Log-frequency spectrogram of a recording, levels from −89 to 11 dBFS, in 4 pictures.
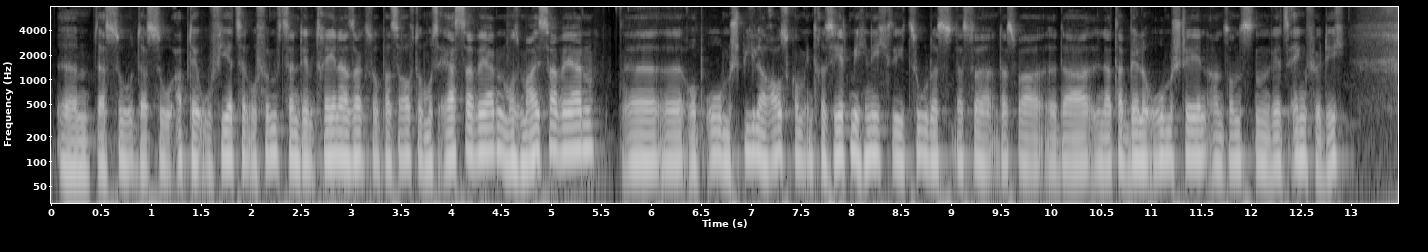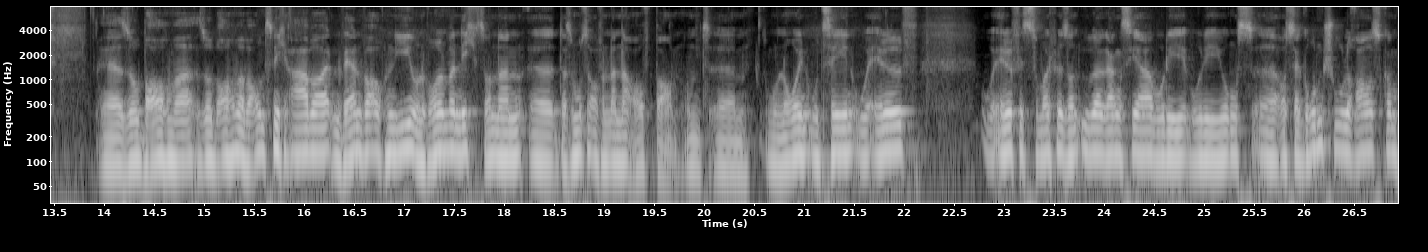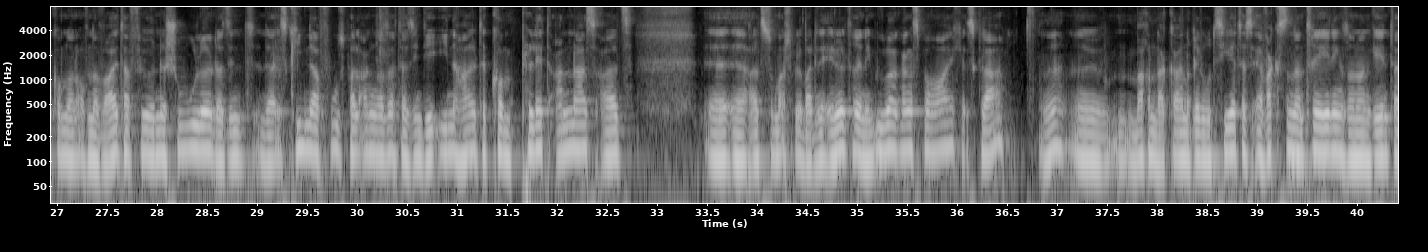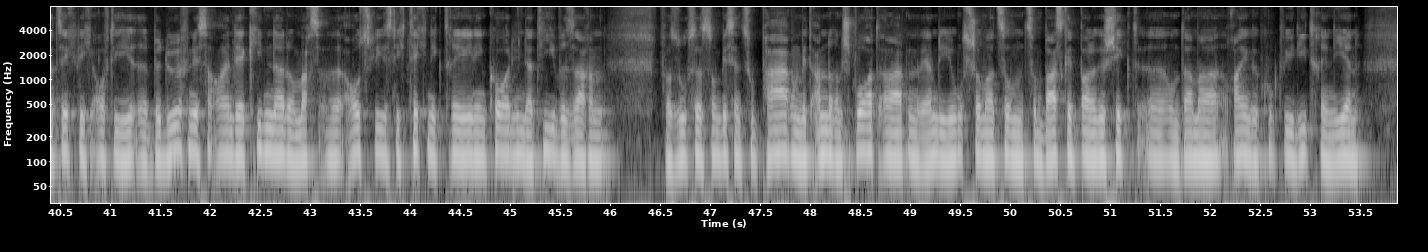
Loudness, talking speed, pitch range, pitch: -19 LUFS, 190 wpm, 105-125 Hz, 115 Hz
